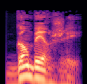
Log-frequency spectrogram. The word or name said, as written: gamberger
